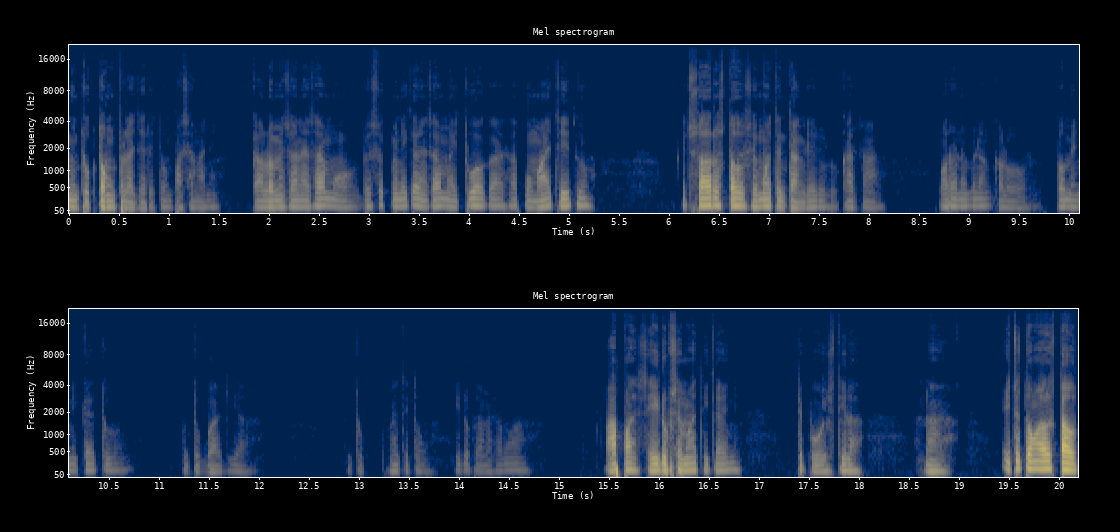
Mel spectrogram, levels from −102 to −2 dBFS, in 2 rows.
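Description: Zipper noise runs from 0.51 to 0.94 s and again from 4.52 to 4.95 s in this speech clip. Each time the level moves in audible 3 dB steps, falling by roughly 10 dB in the first stretch and rising by about the same in the second, at around seven steps a second. Because each jump lands without any smoothing, it leaves a small click, and the clicks string together into a ticking that rides on the voice while the level travels. Repeated packet loss gives a robotic sound from 9.19 to 9.82 s. Four short holes open in quick succession, the longest 59 ms, and each is patched by stretching the last bit of sound. About a quarter of that span is filled this way, which makes it choppy with pieces missing.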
